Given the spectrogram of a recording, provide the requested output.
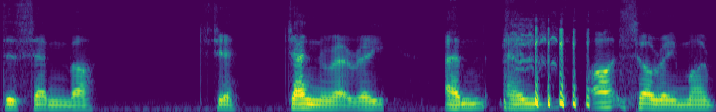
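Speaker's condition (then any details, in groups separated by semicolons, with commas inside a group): Cerebral palsy; congenital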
